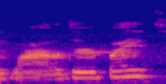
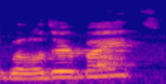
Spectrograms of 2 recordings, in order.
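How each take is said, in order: First: The first vowel sounds like the one in 'wild'. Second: The first vowel sounds like the one in 'will'. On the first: The name is read as the ordinary word wilder. "I know Wilder is a word and people usually say" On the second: The name comes from the word wilderness. "I initially wanted it to be"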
